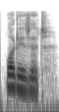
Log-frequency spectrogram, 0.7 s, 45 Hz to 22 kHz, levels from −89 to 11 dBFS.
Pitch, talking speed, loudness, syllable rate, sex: 155 Hz, 240 wpm, -16 LUFS, 6.3 syllables/s, female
